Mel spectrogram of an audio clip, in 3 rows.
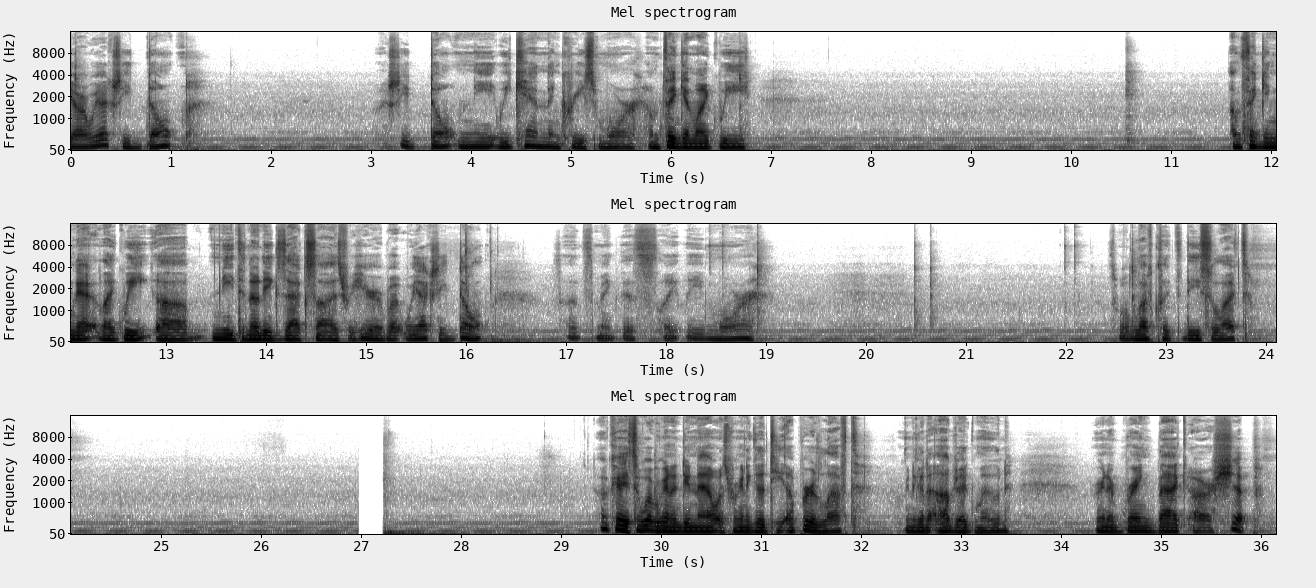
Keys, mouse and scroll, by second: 0.2 middle click, 6.8 middle click, 16.1 typing, 18.5 click, 19.0 middle click, 22.1 click, 22.8 middle click, 27.1 Pause, 31.8 click, 32.4 click, 35.5 click.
